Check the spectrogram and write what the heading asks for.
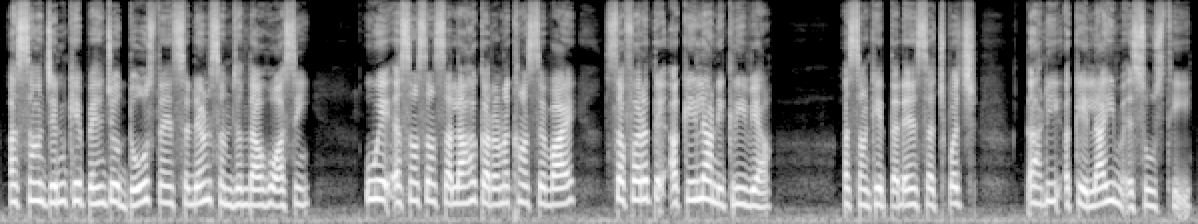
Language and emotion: Sindhi, sad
